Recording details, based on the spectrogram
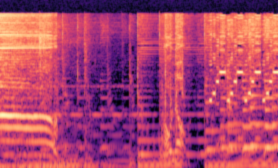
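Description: A pet cat named Daisy meows near a computer, a few short drawn-out cries over background game music while a person talks.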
